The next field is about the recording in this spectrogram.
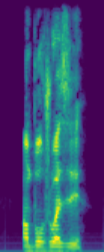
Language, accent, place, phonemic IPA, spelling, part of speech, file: French, France, Lyon, /ɑ̃.buʁ.ʒwa.ze/, embourgeoiser, verb, LL-Q150 (fra)-embourgeoiser.wav
- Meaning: 1. to become bourgeois 2. to gentrify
